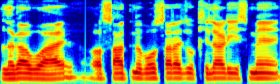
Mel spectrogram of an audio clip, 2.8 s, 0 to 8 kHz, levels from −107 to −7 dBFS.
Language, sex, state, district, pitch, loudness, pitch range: Hindi, male, Chhattisgarh, Bastar, 140 Hz, -14 LUFS, 135-145 Hz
